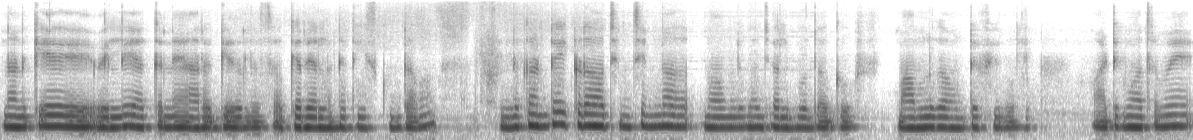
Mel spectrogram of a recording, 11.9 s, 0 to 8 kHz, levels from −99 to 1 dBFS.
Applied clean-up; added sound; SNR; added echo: neural separator model SepFormer DNS4.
